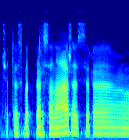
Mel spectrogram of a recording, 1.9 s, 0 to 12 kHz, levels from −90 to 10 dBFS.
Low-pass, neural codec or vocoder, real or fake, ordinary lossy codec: 7.2 kHz; none; real; Opus, 32 kbps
